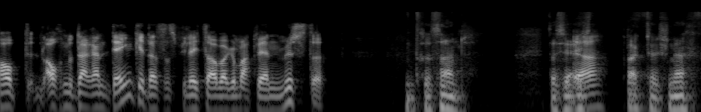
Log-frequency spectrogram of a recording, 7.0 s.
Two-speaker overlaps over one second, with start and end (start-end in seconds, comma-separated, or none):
none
